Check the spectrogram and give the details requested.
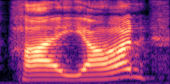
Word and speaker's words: Hyan: is of haiyan uh i looked up a bunch of videos on how to say her name and that's how i believe you say her name haiyon trained by hall of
